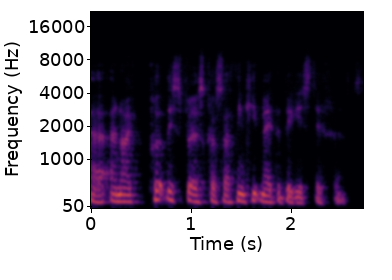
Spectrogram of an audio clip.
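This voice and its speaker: A man's somewhat breathy, fairly high voice with a British accent, on a very clean recording with a silent background. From UK. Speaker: academic, French philosophy researcher. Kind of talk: seminar talk. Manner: hesitant, many fillers and repetitions.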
